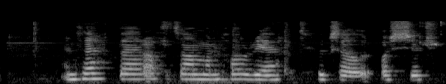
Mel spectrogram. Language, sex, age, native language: Icelandic, male, 12, Icelandic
